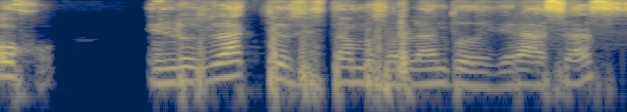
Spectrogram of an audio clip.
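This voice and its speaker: A man speaks in a fairly high, somewhat breathy voice with a dark, mellow tone and lively intonation. The recording sounds dry and close, without echo. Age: 70s. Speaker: engineer, laboratory manager giving a conference talk. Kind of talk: lecture Q&A. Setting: online conference, streamed to Facebook.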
